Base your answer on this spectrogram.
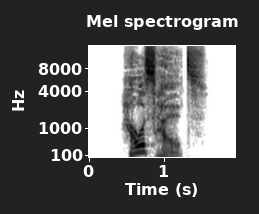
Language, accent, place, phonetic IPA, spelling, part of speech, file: German, Germany, Berlin, [ˈhaʊ̯shalt͡s], Haushalts, noun, De-Haushalts.ogg
- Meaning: genitive singular of Haushalt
